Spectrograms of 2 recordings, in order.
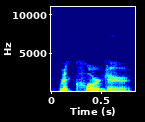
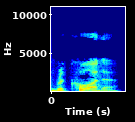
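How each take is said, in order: First: All three R sounds are carefully pronounced. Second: Only the first R sound is pronounced. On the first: The speaker is upper class. "carefully pronouncing all three R's" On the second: The speaker is working class. "pronouncing only the first R"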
